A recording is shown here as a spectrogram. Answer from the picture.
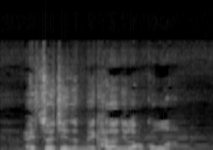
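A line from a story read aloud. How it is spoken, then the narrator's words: Plain. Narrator (Chinese): 苏丽珍说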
